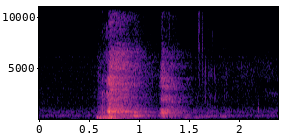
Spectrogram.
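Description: Two short coughs, a stronger one about half a second in and a weaker one a moment later.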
